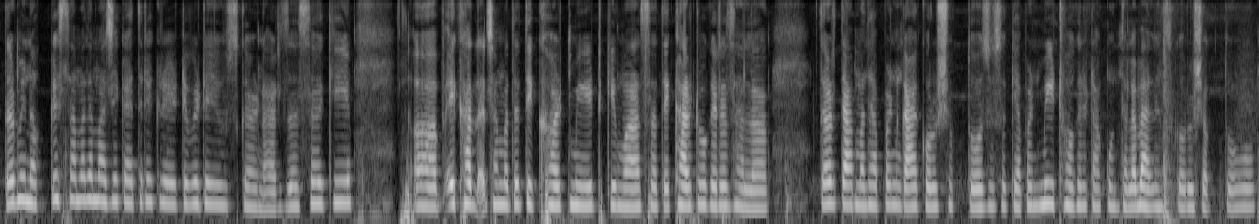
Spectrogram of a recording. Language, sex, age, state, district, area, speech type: Marathi, female, 30-45, Maharashtra, Amravati, urban, spontaneous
